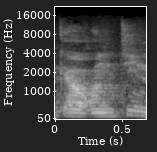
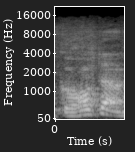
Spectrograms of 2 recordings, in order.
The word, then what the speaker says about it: Corentin: de la Basse Bretagne carentine lahour je peux prononce à la bretonne mais c'est Corentin quoi en français et fasciné par les contes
